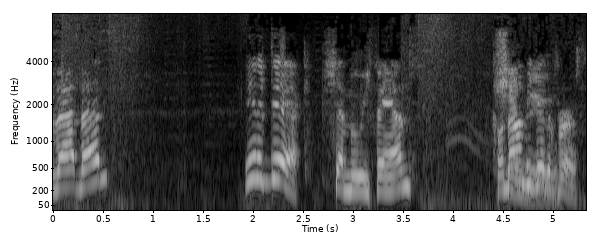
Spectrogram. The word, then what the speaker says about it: Shenmue: Don't put an extra E in there if it doesn't get spoken.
